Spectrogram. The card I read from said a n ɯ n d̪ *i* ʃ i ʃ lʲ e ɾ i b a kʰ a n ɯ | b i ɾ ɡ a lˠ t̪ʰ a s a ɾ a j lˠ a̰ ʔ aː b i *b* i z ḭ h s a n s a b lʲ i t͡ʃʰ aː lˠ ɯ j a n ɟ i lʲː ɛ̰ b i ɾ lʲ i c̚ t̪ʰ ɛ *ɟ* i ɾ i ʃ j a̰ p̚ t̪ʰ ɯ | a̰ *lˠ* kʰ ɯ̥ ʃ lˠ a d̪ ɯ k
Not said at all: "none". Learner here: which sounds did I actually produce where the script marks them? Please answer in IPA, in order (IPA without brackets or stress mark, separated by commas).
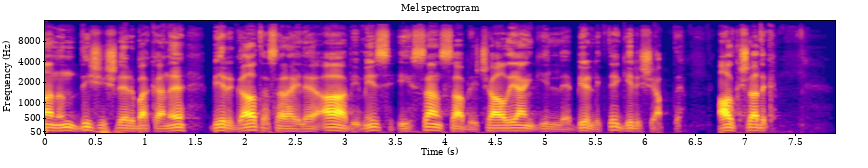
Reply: i, m, ɟ, lˠ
